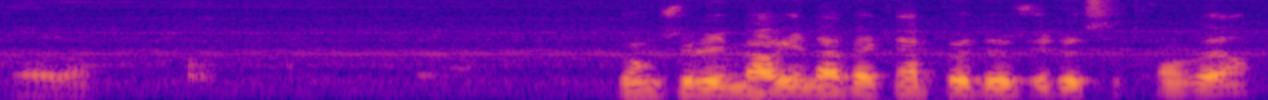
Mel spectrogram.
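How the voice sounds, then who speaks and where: A man's voice: on the high side, unhurried, background noise. A middle-aged man, a hotel chef giving a plain, step-by-step cooking demonstration on a lapel mic while he works. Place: hotel kitchen, indoors.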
